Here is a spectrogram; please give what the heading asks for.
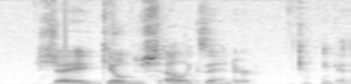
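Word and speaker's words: Shai Gilgeous-Alexander: So just recently for the Thunder, SGA, Shay Shay, I think you pronounce it Shay. Shay Gilgis Alexander.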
